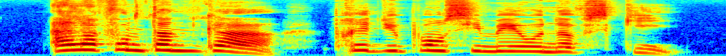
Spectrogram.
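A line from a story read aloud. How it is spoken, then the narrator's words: Shouting to coachman. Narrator (French): criai-je au cocher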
